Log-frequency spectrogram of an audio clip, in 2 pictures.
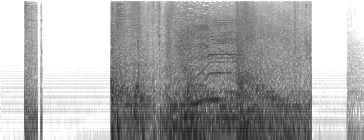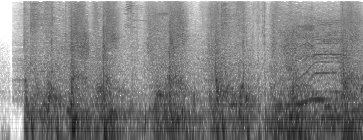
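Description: Blades clash and slash in a fierce fight.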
